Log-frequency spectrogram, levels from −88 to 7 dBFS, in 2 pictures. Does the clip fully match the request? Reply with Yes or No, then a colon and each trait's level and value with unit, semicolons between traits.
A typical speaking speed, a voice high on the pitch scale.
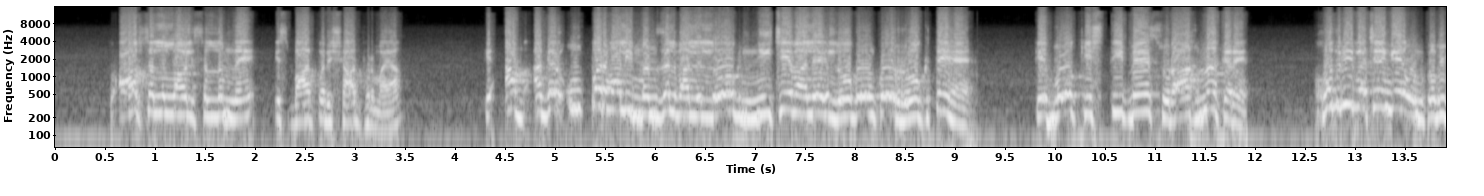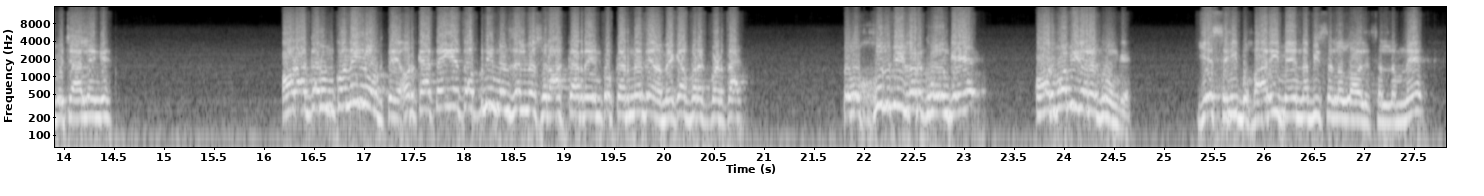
No: fast, 195 wpm; high, 215 Hz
